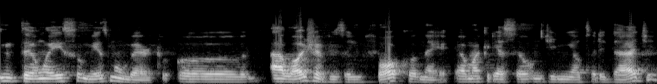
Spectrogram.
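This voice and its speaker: A man speaks at a fairly slow pace in a plain, everyday voice with ordinary pitch variation. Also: medium pitch for a man. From Rio Grande do Sul, Brazil. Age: 20s. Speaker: app developer and trainer. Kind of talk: live video interview. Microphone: phone held at shoulder height, wearing earphones.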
